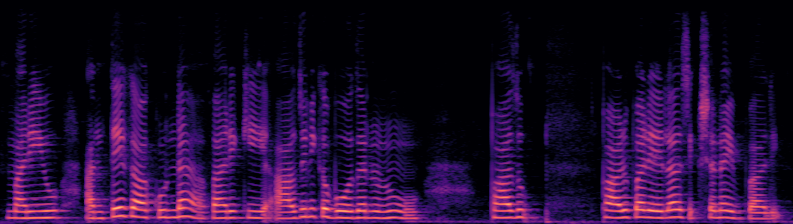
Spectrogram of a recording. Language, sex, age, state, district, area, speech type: Telugu, female, 18-30, Telangana, Nirmal, urban, spontaneous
